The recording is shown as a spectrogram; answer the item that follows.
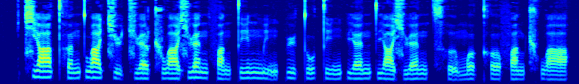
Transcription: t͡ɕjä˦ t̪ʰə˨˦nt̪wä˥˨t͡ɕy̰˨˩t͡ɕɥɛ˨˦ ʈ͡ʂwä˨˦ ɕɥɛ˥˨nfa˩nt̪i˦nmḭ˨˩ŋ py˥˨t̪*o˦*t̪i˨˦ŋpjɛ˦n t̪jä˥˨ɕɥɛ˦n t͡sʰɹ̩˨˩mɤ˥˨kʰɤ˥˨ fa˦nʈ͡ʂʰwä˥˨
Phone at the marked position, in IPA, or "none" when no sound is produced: u˦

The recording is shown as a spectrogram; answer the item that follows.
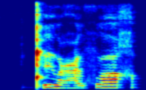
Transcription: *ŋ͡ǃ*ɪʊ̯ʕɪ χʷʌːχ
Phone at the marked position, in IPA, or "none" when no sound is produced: ǃʼ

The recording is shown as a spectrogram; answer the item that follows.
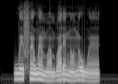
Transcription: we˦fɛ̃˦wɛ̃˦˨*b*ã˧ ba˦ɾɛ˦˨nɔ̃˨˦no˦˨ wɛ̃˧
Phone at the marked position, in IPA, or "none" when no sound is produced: b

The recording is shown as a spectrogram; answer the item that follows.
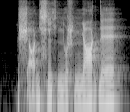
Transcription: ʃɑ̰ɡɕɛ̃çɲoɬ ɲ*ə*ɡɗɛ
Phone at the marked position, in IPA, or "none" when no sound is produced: ɑ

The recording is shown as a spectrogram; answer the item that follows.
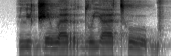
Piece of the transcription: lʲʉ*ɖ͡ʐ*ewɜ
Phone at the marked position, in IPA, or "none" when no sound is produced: d͡ʒ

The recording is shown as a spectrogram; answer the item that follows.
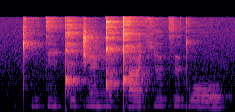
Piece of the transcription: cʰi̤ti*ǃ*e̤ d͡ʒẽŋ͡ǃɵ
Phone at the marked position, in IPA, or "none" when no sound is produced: ǃ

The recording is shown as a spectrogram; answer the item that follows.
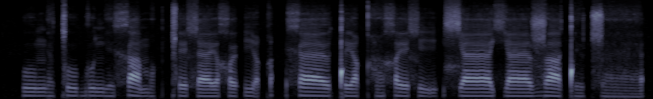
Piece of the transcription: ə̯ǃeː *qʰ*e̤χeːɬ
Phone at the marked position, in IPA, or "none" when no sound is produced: qʰ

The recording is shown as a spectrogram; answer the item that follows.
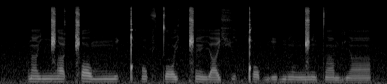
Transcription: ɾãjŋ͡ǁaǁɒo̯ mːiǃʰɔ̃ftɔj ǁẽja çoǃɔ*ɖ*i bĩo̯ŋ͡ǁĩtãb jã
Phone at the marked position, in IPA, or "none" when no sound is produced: b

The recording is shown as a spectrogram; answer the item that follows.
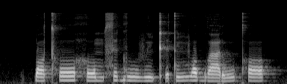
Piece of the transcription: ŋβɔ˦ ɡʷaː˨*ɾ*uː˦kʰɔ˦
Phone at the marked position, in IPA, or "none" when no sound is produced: ɾ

